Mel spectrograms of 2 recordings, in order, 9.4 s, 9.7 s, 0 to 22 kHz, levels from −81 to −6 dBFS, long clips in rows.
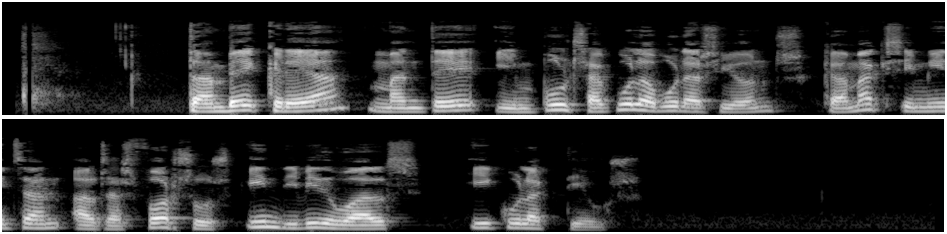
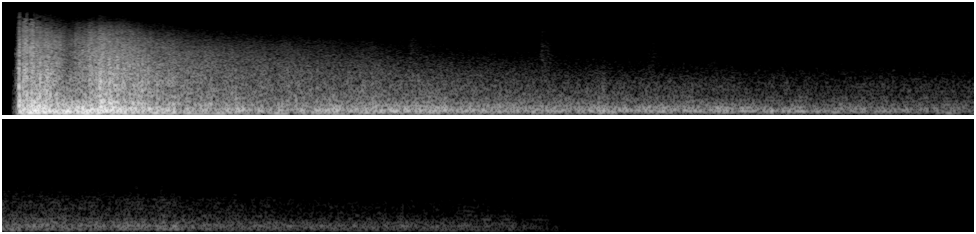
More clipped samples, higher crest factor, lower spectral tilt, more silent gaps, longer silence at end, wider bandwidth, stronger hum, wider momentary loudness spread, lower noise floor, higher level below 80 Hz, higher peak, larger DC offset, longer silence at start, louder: neither; about the same, 20 dB vs 24 dB; about the same, -5.5 dB/octave vs -6 dB/octave; neither; second, 1.6 s vs 5.4 s; second, 11 kHz vs 13 kHz; neither; second, 14 LU vs 26 LU; about the same, -71 dBFS vs -72 dBFS; second, -68 dBFS vs -38 dBFS; about the same, 0 dBFS vs -2 dBFS; neither; about the same, 0.15 s vs 0.1 s; about the same, -20 LUFS vs -21 LUFS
